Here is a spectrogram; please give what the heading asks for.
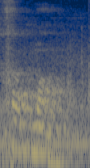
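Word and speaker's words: חכמה: The Hebrew word for wisdom is chokhmah, spelled in Hebrew chet, mem, the Hebrew word for wisdom is chakmah, which is spelled chet, kaf, mem, he.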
